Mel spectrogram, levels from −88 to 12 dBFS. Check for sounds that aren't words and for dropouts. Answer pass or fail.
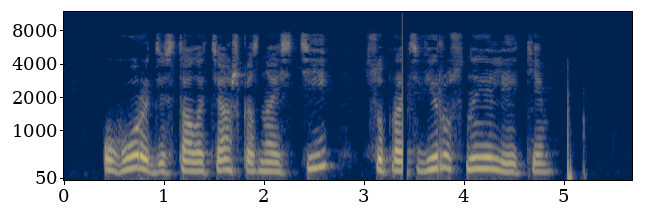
fail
